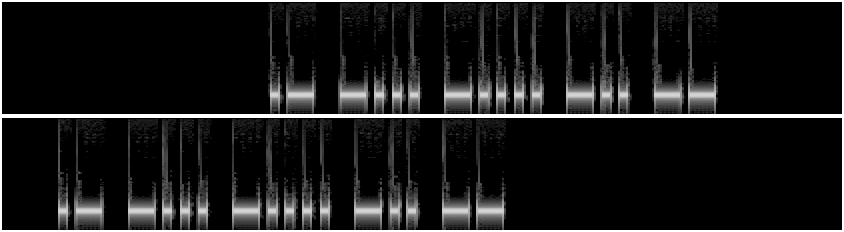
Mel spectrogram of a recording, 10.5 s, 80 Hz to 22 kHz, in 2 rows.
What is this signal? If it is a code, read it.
Morse code, heard as a keyed tone, about 22 wpm, 700 Hz. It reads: AB6DM AB6DM
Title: USA Call Signs - 5 Characters - Repeated 2x - 22wpm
